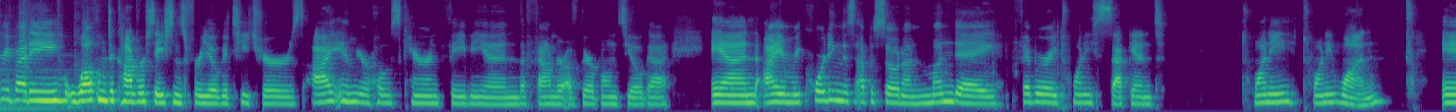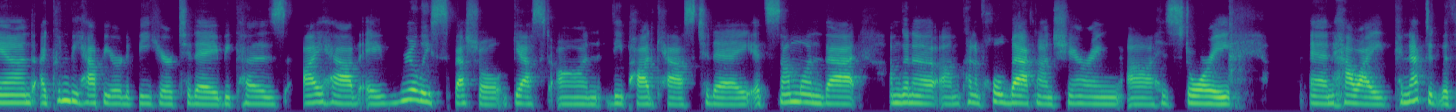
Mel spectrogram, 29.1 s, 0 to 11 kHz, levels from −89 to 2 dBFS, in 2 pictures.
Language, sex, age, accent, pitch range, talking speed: English, female, 30-49, American, 160-195 Hz, 145 wpm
